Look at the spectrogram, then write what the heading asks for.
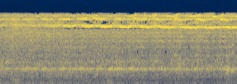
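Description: Train wheels squealing as a train brakes to a stop at a red signal on a bridge: a loud, steady, high metallic screech over continuous rolling rail noise that keeps going until the end.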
